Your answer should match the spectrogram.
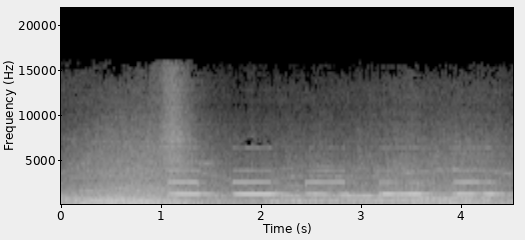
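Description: Steady, repeating reversing beeps from a big container-handling machine at a port in Colombia as it grabs a shipping container off a stack and sets it down next to a ship; each tone evenly spaced and fairly loud, over a deep rumbling engine drone with no voices.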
